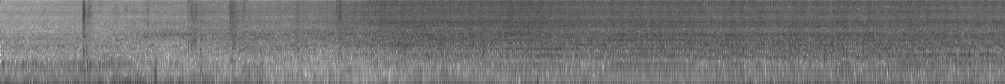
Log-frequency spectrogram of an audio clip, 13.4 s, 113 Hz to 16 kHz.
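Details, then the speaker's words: 2007 Mini Cooper S started from ice cold; uneven idle with irregular pops and stumbles, definitely popping and misfiring; the car came in running rough. "Definitely popping and missing."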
